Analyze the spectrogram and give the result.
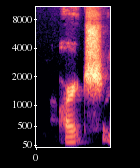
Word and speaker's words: Arch: In the Java ecosystem, there's a project called Arch Unit. I think it's like short for architecture, so I'm never sure how to pronounce it, but it's ARCH.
